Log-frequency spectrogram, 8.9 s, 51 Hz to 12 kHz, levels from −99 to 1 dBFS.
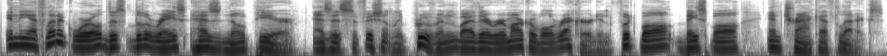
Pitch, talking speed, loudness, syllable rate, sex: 110 Hz, 160 wpm, -16 LUFS, 4.8 syllables/s, male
